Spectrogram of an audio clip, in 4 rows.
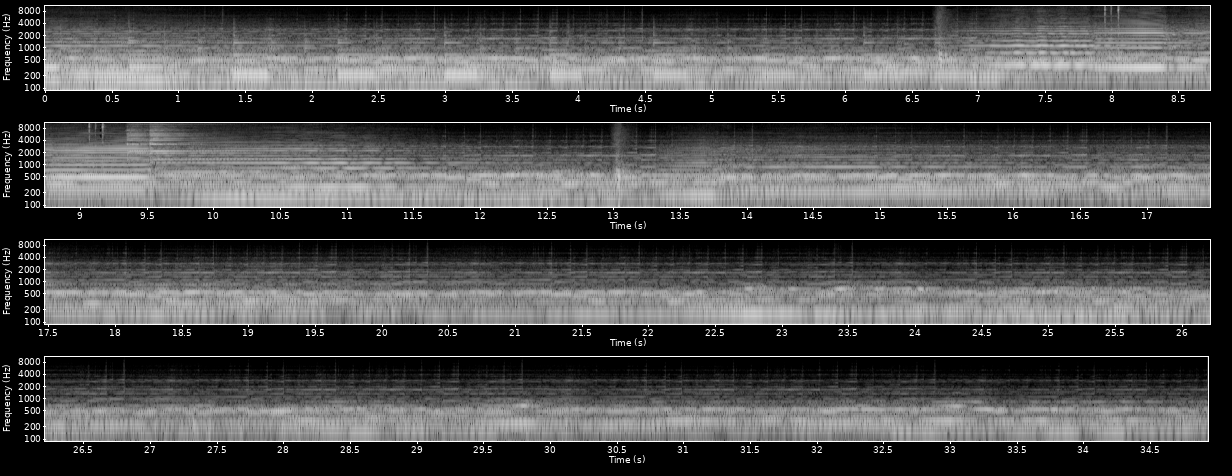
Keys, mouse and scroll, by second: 1.1-1.9 scroll down 1, 2.7 click, 3.2-3.7 scroll down 1, 3.7 scroll up 1, 4.7 click, 6.3 scroll, 6.5-6.9 scroll down 1, 7.2-8.0 scroll up 1, 9.2 click, 10.8 click, 12.0 click, 12.1 double click, 13.4 click, 15.8 click, 16.2-16.7 scroll down 1, 16.7 click, 17.9 click, 18.7-19.3 scroll up 1, 19.3 click, 21.6 click, 23.1 click, 24.6 click, 25.5 click, 27.7 click, 28.1-28.5 scroll down 1, 28.8-29.6 scroll up 1, 29.7 click, 31.9-32.7 scroll up 1, 33.3 click.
